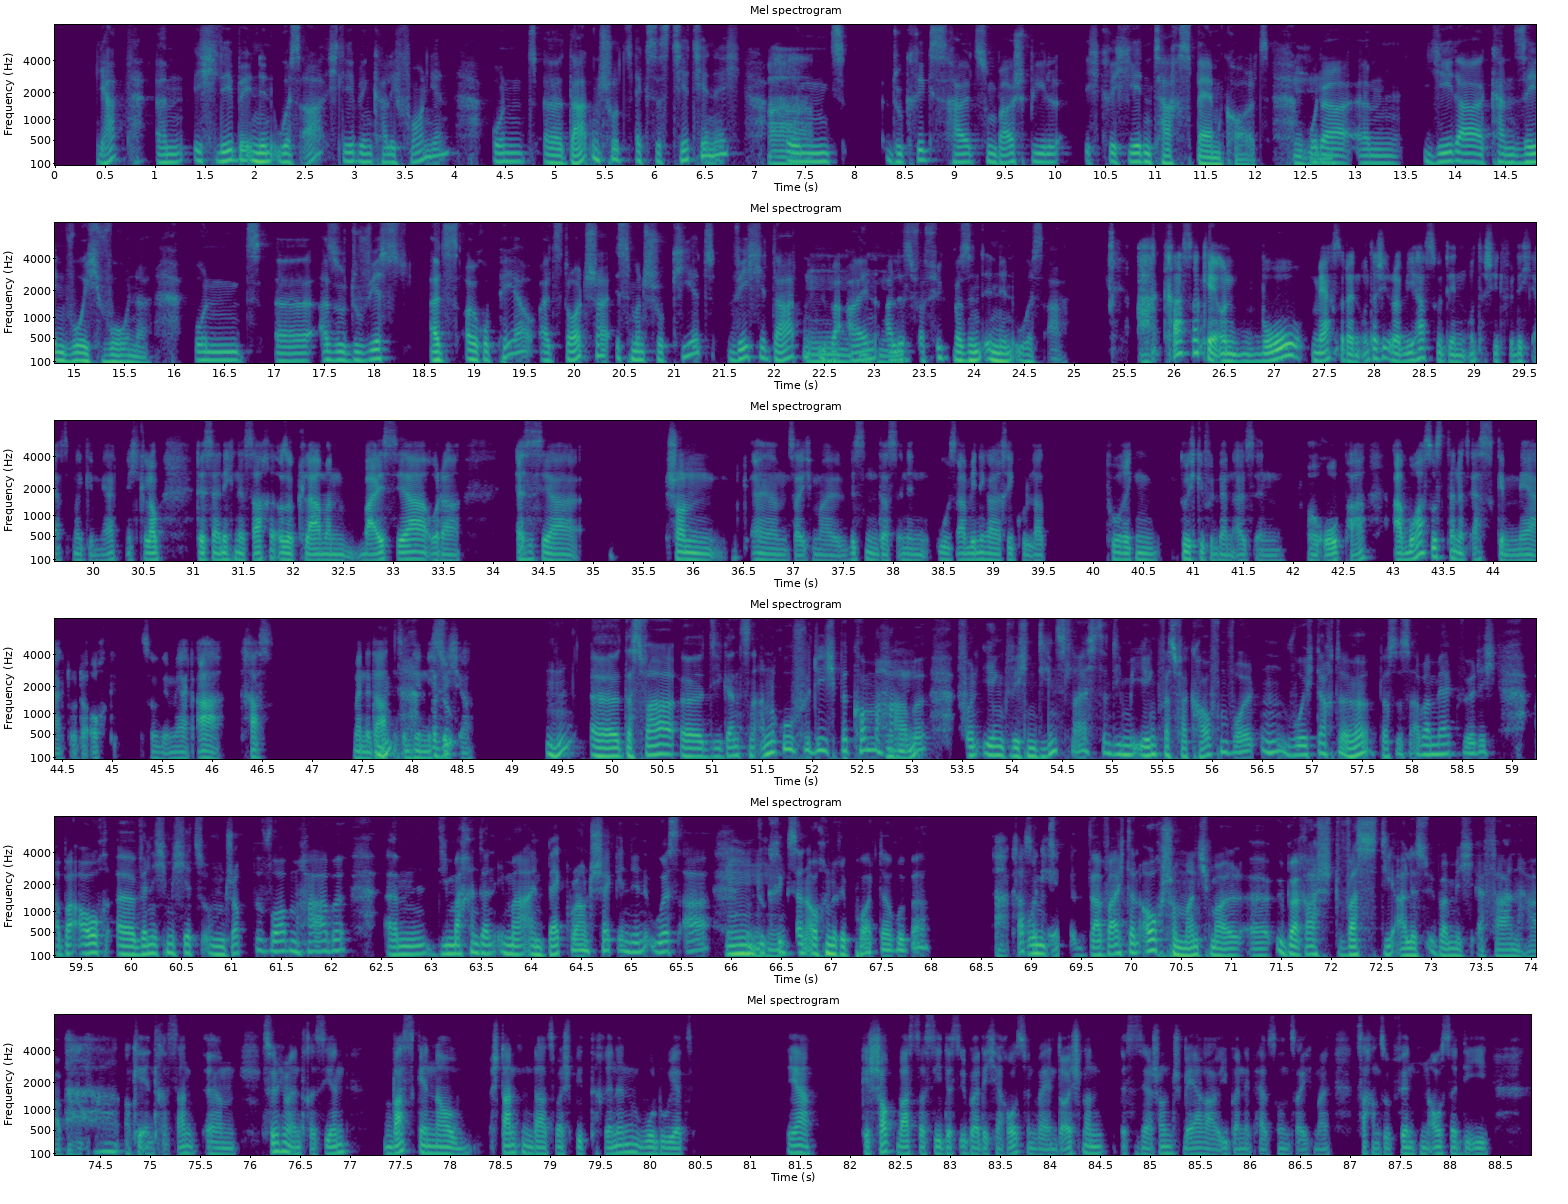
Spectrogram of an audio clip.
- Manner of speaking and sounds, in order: in English: "Spamcalls"; in English: "Background-Check"
- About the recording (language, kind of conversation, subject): German, podcast, Wie gehst du mit deiner Privatsphäre bei Apps und Diensten um?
